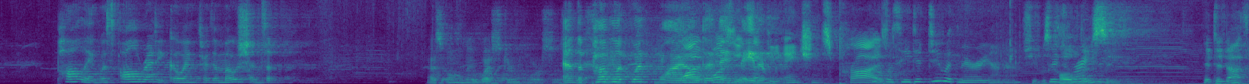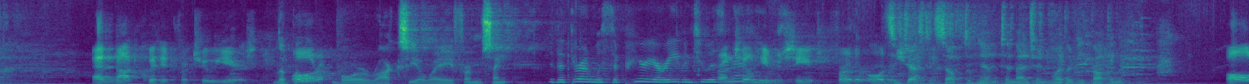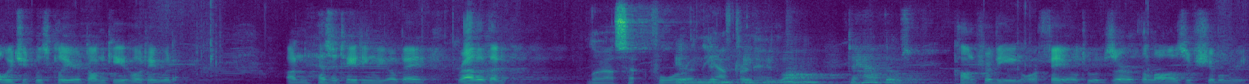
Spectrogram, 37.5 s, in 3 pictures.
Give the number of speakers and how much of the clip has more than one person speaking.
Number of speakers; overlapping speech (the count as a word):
eight, about 17%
